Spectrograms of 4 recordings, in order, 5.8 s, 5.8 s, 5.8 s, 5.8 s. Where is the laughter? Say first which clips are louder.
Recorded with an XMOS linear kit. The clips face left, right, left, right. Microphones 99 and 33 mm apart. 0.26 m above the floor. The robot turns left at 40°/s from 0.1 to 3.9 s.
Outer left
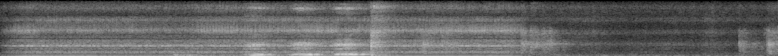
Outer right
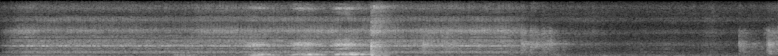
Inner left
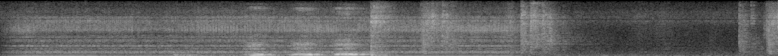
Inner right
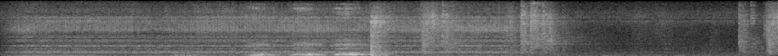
Outer left 2 dB, inner left 3 dB; 55° left (ahead or behind), 3 m; by 2.7 s 10° left (ahead or behind), 3 m.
